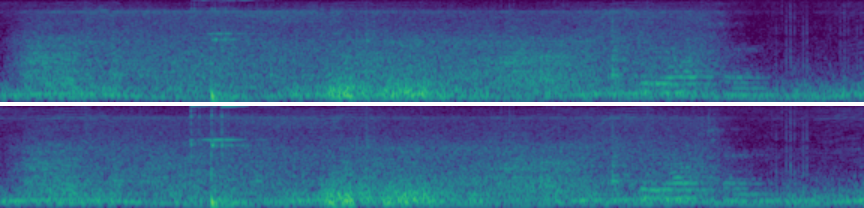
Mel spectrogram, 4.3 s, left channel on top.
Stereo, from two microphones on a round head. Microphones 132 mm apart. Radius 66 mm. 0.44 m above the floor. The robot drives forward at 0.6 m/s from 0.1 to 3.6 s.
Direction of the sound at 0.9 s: 65° right (ahead or behind).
